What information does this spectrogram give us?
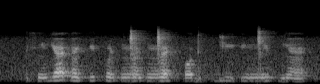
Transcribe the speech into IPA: xʲ ə̃ ʎ æ ʔ æ̃ kʲ ə k l ə̃ ʈ ŋ͡ǀ æ̃ ʈ ŋ͡ǀ æ k ʔ ɔ d i k ɡ i ʔ i ŋ͡ǀ i θ ɡʲ æ̃

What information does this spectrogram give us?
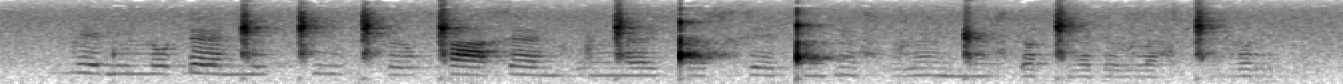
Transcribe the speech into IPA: b e d ĩ n o ɗ ɛ ŋ͡ǁ ɨ ǁ i ǁʰ ɘ ʊ̯ ǁ a x ɛ n ɔ̤ v ŋ͡ǁ ɛ ɪ̯ ǃ ɔ s x e ǃ ũ ɗ ĩ s ṳ v l ĩ ŋ͡ǁ ũ s ɗ ɐ ɡ͡ǁ ɛ ɗ ɘ v l ɐ s ǁ ɛ̤ ʊ̯ r e̤

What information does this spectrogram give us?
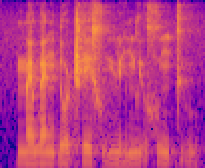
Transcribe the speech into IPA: m æ w æ ŋ ɗ o ʈʰ e x ṵ m ɳ ḭ m lʲ o̰ x u ŋ kʲ ṵ

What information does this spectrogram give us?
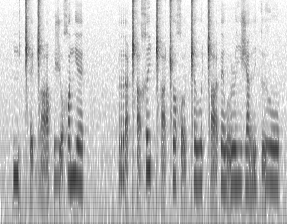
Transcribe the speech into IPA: nʲ ə̰ ǁʰ ɛ̰ ɡ͡ǁ ɑ̰ | ʒ o̰ χ ɔ nʲ ɛ | r ɑ̰ ǁʰ ɑ̰ χ i ǁʰ ɑ̰ ǁ o χ o̰ ǁ ə β ə ǁ ɑ̰ θ ɛ w o̰ ɹ i ʒ ɑ r i k ə̰ ɣ o

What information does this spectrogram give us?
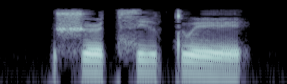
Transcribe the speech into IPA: ʃ ø t͡s i tʷ e

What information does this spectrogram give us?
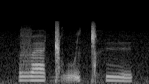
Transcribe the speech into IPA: v æ ɡ͡ǁ ṵ lʲ ǀʰ y

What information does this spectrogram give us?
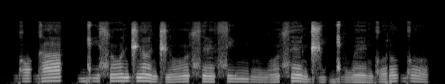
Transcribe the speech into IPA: ɡ ɔ˧ ɡ a˦ | ɡ i˧ s ɔ̃˦ d͡ʒ ã˦˨ d͡ʒ ɔ̃˨˦ s ɛ̃˧ s i˧ m u˨ w ɔ̃˨˦ s ɛ̃˦˨ d͡ʒ i˨ ɡ i˨ w ɛ̃˨ ɡ o˨˦ ɾ o˦ ɡ o˦˨

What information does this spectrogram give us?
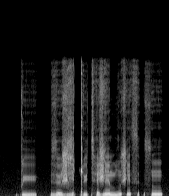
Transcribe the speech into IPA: ʈ y | ð ø ʒ ɣ e ǃ y t̪ʰ ɛ ʒ ɛ̃ m b ũ ʃ ẽ θ | θ ũ

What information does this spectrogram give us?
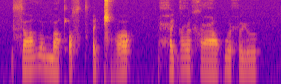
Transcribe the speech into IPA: s ɯ ɪ̯ ðˤ u m o qʼ ø sˤ t͡sʼ i ɡ͡ǁ ɑ | ħ i ɡ ʕ y x ʕ ɑ p u ħ y ʊ̯

